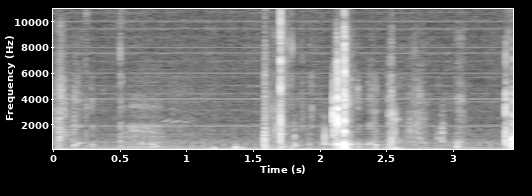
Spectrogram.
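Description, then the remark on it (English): Someone sips water: quiet, wet mouth clicks and a soft swallow over a few seconds, with no talking. “Let me get a sip of water.”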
